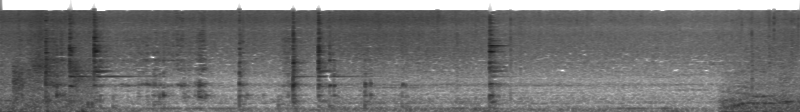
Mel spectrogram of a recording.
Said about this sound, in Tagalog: Aluin-aluin lang natin, guys.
